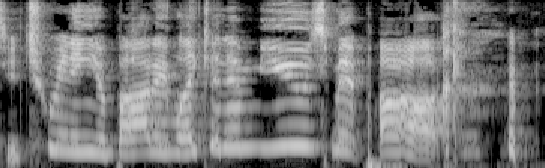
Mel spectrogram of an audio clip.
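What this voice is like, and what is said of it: Whiny, nagging imitated character voice. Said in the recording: “the perfect accent for nagging at... For just nagging... The way she kind of whines”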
